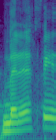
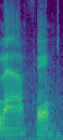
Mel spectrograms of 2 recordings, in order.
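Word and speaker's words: Menifee: Meny. That's how you say it. I'm an idiot. All my life I thought it was manafi. There's no a. It's m e n i.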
